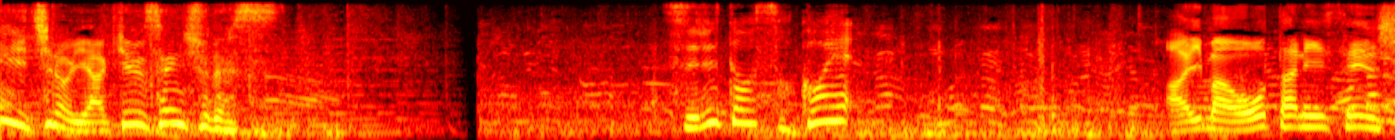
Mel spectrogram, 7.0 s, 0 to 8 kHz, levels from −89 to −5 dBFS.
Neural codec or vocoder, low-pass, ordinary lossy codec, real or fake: none; 7.2 kHz; none; real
